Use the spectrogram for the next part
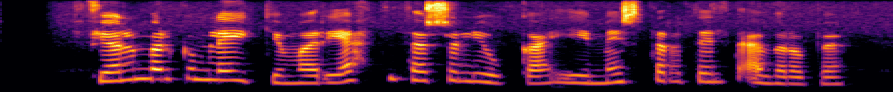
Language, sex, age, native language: Icelandic, female, 40-49, Icelandic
